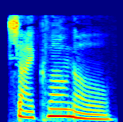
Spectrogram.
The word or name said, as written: cyclonal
